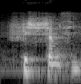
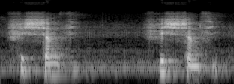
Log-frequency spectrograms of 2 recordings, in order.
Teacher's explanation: le lam de l'article disparaît comme la voyelle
